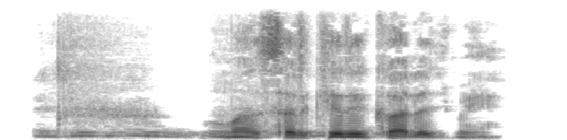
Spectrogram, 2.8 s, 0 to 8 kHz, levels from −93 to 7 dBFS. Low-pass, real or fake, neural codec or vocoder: 7.2 kHz; real; none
